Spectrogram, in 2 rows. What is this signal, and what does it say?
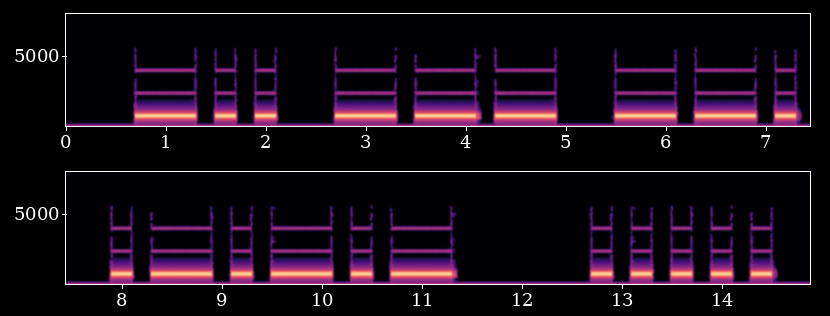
Morse code, heard as a keyed tone, about 6 wpm, 800 Hz. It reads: DOG. 5
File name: CW 5 baud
